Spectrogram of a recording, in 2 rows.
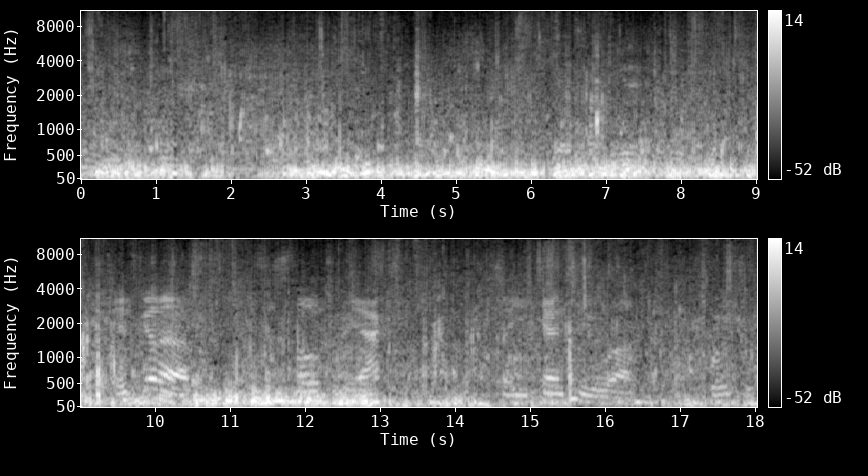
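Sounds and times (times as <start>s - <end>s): wind buffeting microphone: 0.0s - 18.0s
faint voices: 14.3s - 18.0s.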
